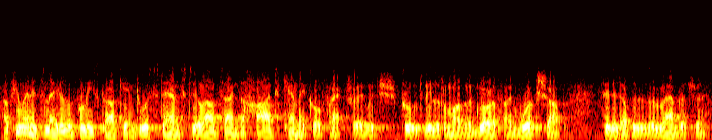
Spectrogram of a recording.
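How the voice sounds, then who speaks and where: A man narrating a 1950s radio crime drama in a measured, solemn, dramatic way, as a grave storyteller. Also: a bass voice, steady tone, creaky. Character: grave male storyteller of a police crime tale. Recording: tinny, noisy 1950s radio recording.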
